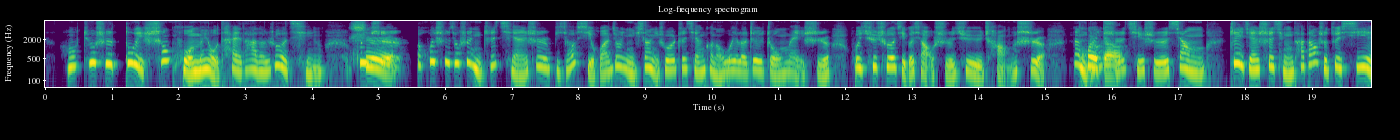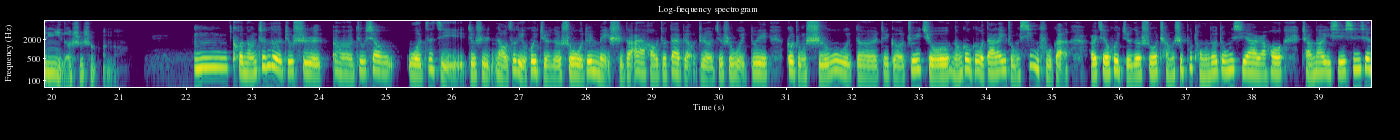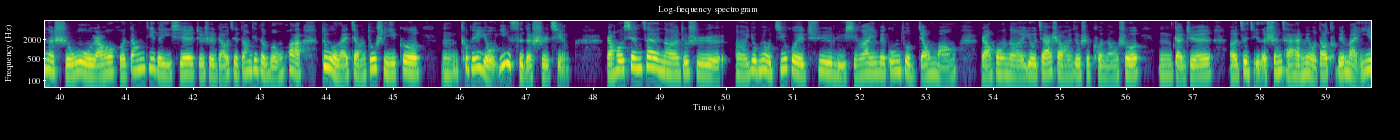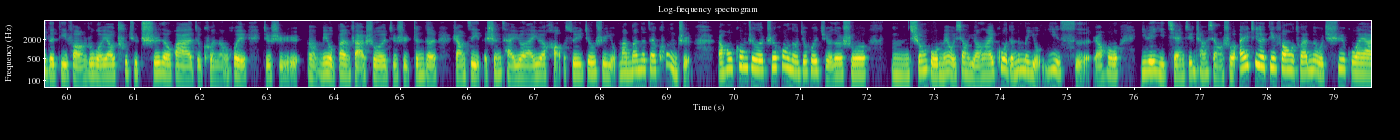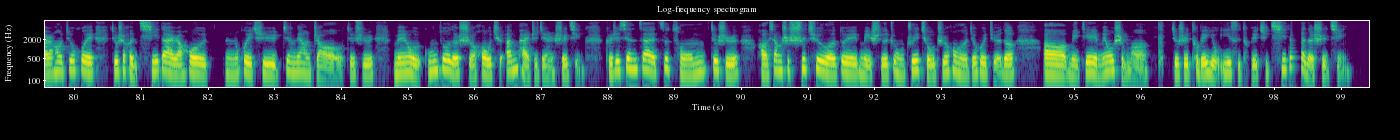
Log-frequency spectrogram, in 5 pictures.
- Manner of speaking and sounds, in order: other background noise; lip smack
- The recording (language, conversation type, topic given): Chinese, advice, 你为什么会对曾经喜欢的爱好失去兴趣和动力？
- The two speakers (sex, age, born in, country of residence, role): female, 30-34, China, United States, advisor; female, 35-39, China, United States, user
